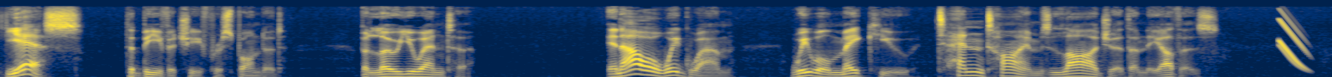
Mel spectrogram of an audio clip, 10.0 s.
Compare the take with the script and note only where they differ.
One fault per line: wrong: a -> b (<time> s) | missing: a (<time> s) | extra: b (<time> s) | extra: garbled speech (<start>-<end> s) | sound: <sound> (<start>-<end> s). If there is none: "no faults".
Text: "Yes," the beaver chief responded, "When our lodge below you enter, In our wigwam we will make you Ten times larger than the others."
missing: When our lodge (2.1 s)
sound: chirp (9.6-9.9 s)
